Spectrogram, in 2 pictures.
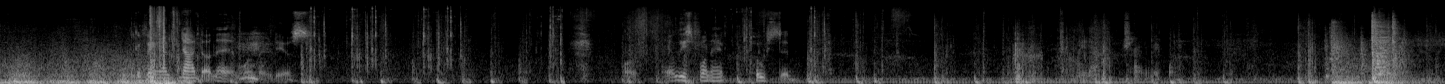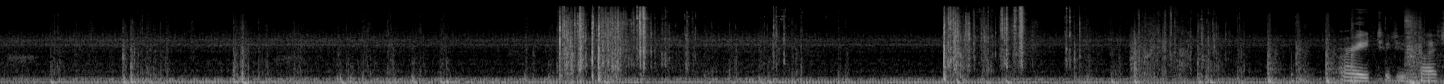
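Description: Quick footsteps run over grass and concrete.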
